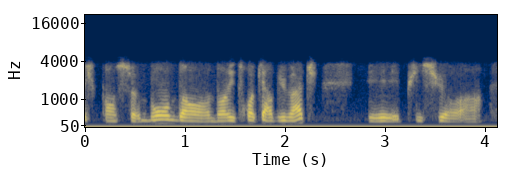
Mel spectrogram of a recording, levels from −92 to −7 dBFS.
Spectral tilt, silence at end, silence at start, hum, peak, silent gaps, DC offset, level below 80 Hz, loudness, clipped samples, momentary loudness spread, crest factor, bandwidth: -1 dB/octave; 0.15 s; 0 s; none; -6 dBFS; none; 2%; -80 dBFS; -24 LUFS; under 0.1%; 8 LU; 18 dB; 4.5 kHz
